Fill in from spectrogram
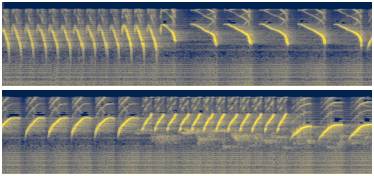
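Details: Canary song moving through several tours: fast descending notes, slower loud downward whistles, rising curved notes, a brief rapid trill, then upward sweeps.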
